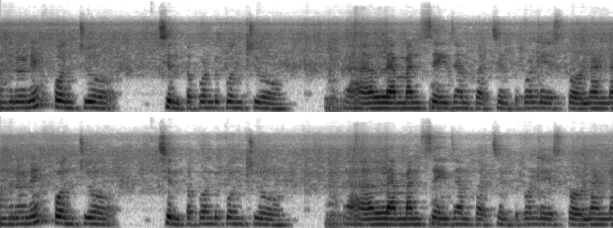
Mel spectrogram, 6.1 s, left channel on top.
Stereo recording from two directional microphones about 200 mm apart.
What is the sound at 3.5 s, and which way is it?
Speech, 15° left (ahead or behind).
